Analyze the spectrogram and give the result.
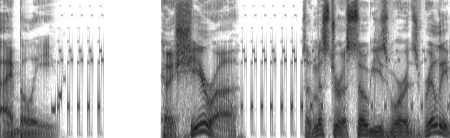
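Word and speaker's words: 頭: and nothing was happening it's written as head in Japanese but it's pronounced as Kashira I believe Kashira so Mr asogi's words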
